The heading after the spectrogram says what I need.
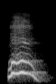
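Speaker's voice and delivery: high, loud celebratory whoop; excited woo-hoo. Real, not acted. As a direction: let out a sudden, piercing cheer. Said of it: "sorry about my woo-hoo".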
